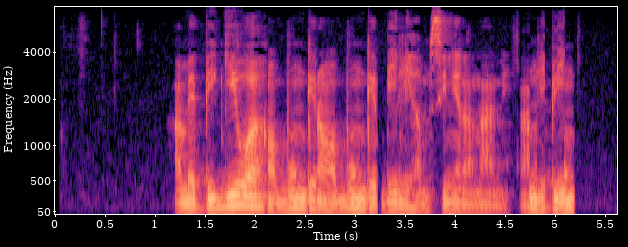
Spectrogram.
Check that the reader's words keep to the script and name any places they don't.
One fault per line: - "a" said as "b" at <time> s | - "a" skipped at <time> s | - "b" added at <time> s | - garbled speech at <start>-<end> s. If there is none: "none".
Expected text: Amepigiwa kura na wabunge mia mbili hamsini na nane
- "kura" said as "wabunge" at 2.1 s
- "mia" skipped at 3.2 s
- garbled speech at 4.6-5.2 s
